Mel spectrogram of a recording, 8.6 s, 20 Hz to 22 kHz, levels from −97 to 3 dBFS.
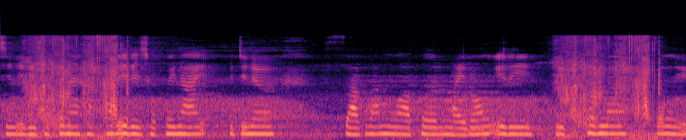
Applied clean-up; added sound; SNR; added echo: none; Zipper (clothing); 7 dB; reverberation time 0.8 s.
